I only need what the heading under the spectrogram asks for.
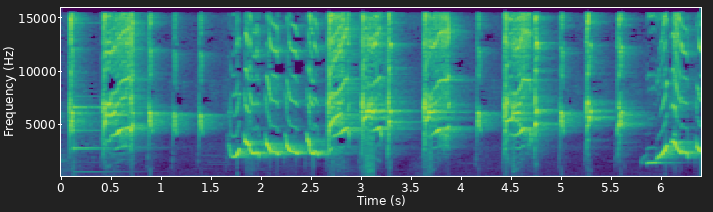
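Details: Singing white-rumped shama of the Medan type: a steady low whistle, then rapid buzzy trills and sharp high chirps repeated in quick bursts, closing with a rising whistled slur.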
